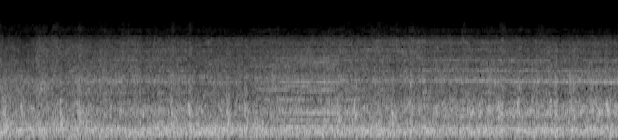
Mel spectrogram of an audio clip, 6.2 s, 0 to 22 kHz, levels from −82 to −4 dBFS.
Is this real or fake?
real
